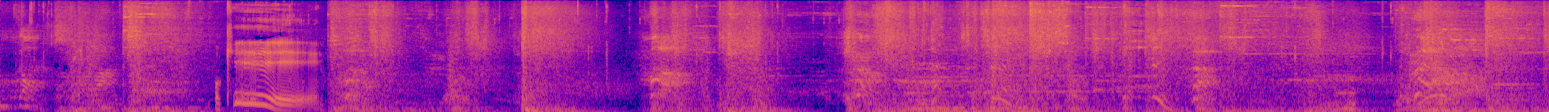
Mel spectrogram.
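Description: Game spell effects whoosh and zap in quick bursts.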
